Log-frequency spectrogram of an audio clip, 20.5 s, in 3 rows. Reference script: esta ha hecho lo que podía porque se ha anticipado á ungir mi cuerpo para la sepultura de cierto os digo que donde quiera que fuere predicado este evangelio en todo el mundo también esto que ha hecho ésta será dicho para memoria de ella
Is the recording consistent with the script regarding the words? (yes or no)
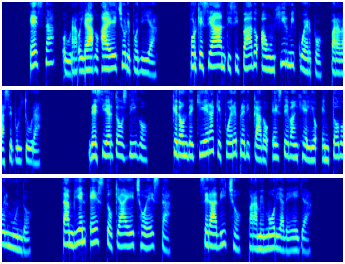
no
